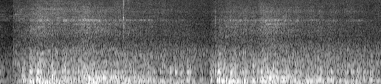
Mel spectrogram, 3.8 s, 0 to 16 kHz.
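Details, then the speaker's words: Crash-damaged Honda Civic Type R FK8 non-runner with burst intercooler: uneven lumpy rumble, engine surging and sagging, almost no throttle control; owner suspects the holed intercooler upsetting air ratio. "yeah it's almost like there's no throttle control"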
